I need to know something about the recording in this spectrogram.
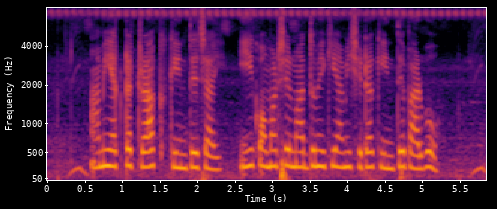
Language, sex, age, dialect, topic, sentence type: Bengali, female, 18-24, Standard Colloquial, agriculture, question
